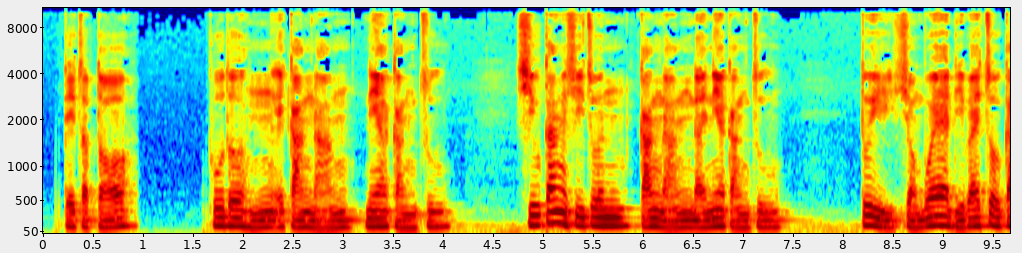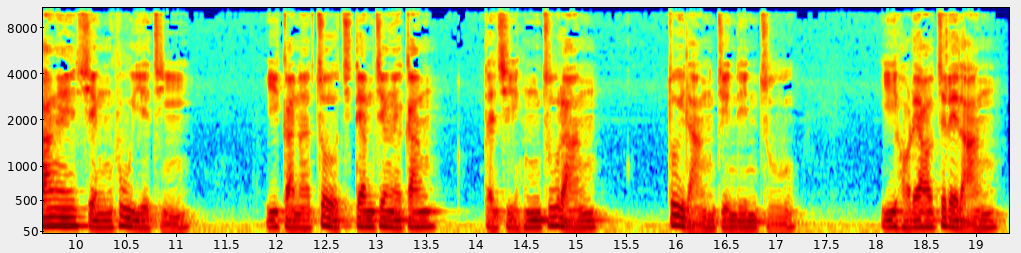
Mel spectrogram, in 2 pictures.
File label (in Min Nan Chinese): taiwanese, drama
